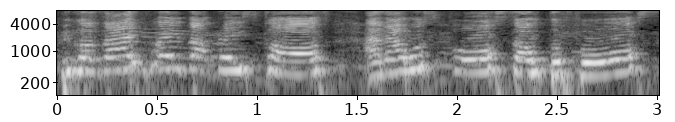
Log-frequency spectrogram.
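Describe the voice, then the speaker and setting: With music in the background, a woman with a Liverpool accent talks at a fairly quick pace and ordinary pitch variation. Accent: Liverpool (Scouse). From Liverpool, England. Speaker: activist speaker. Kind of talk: protest speech. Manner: loud; passionate.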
